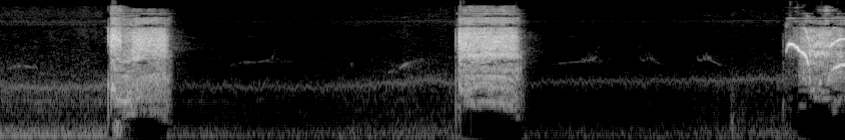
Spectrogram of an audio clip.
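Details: Black drongo calling: three short, harsh, buzzy bursts spaced under two seconds apart, the last one mixing in bright twisting whistled notes, with a faint low hum before the first burst and silence between calls.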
